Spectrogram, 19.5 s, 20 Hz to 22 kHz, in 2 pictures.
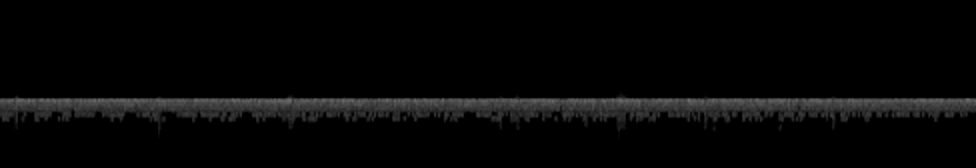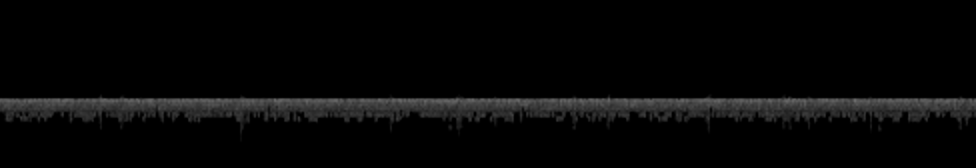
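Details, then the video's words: Conehead katydid (애매부리) recorded by the National Institute of Biological Resources, Korea, 2020: an unbroken, high-pitched, hissing buzz held steady throughout, with no other sounds. "애매부리, 여러번 듣기, 곤충소리"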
